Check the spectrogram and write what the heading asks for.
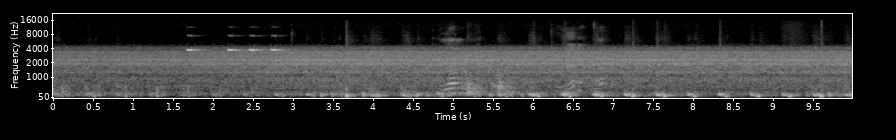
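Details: Rapid, regular whooshing Doppler pulses of a fetal heartbeat, about 150 a minute, within the normal range, recorded at a gender scan.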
